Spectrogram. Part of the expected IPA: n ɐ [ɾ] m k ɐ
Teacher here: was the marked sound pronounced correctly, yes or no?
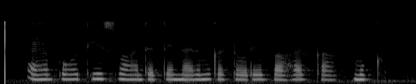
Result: yes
